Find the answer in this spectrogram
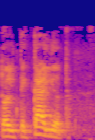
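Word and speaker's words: toltecáyotl: la toltequidad o la toltecayot, ¿no? como habría que pronunciarlo correctamente.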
